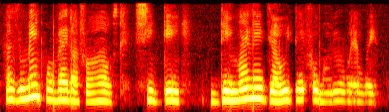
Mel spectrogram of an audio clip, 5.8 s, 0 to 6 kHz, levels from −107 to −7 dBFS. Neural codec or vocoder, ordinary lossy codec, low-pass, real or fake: codec, 44.1 kHz, 1.7 kbps, Pupu-Codec; MP3, 48 kbps; 5.4 kHz; fake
